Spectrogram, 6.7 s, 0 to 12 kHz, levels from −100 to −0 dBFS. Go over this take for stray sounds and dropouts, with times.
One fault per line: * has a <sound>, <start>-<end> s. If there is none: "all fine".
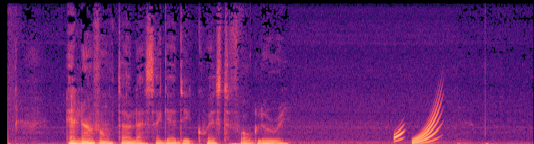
* has a chirp, 4.9-5.6 s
